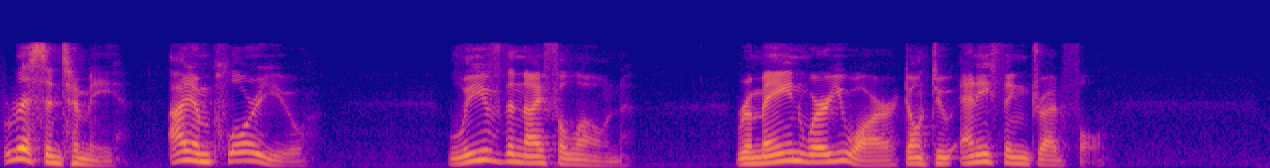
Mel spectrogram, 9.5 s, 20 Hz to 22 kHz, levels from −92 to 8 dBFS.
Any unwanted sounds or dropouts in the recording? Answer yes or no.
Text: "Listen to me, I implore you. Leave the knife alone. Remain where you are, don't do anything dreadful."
no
